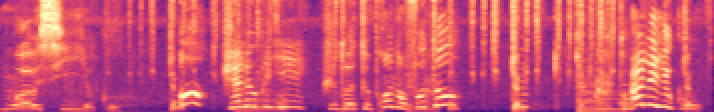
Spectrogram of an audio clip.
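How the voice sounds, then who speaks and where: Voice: very high-pitched, sing-song, slow pace, long pauses, full character voice. An actor playing a friendly young child who explains drawing step by step in a preschool cartoon. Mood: gentle, helpful. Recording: loud music behind the voice.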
